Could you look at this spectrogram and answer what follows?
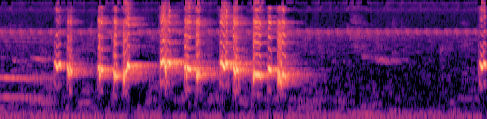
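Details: Sooty-headed bulbul's quick 'ropel' singing: a two-second run of about eight tumbling, bright whistled notes, then silence before a new phrase begins, faint soft whistle at the start.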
